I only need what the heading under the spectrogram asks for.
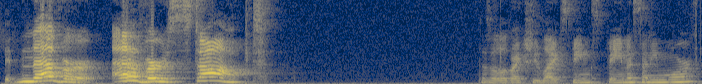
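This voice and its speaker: A woman with a fairly high, very bright voice reads a storybook aloud to children. Her delivery is animated and expressive, with chatty explanations and questions in the manner of a teacher. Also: slow. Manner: animated, explains and asks questions of young listeners. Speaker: teacher reading a picture book aloud.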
